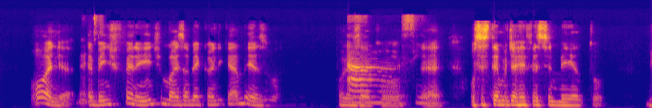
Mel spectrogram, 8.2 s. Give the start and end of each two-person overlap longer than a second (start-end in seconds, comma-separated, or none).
4.3-5.6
